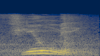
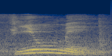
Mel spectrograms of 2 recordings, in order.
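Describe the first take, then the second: First: Fuming said higher and louder; emphatic. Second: Fuming repeated, higher still and drawn out; stretched emphasis. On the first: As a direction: lean on fuming. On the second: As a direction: stretch fuming up high for effect. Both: Real, not acted.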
